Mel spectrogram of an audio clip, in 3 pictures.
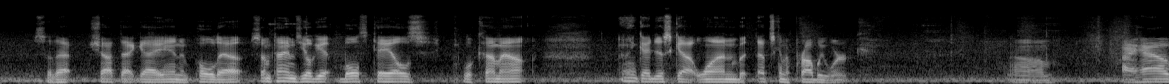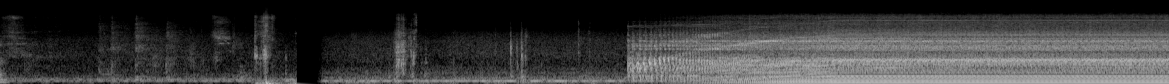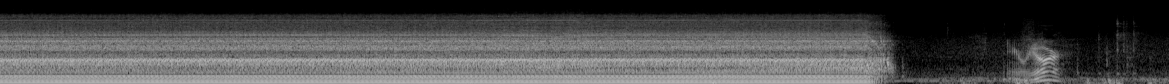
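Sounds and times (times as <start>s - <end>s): tire inflator compressor running: 18.0s - 32.5s.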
